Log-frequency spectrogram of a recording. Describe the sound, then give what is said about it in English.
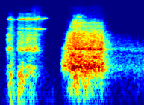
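Forceful exhale to empty the lungs, blown out through pursed lips as if blowing out candles: a short breathy puff, a brief pause, then a longer, strong rush of air that fades into a faint trailing breath. “I want you to pull your belly to your spine and exhale like you're blowing out candles with the intention of emptying yourself of everything that's inside you”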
